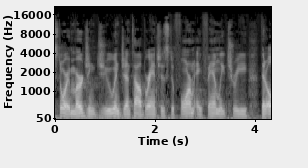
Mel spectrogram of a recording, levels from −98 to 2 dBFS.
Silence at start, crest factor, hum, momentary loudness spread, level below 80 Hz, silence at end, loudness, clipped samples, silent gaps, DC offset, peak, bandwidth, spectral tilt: 0 s; 20 dB; none; 9 LU; -56 dBFS; 0 s; -28 LUFS; under 0.1%; none; under 0.1%; -8 dBFS; 16.5 kHz; -5.5 dB/octave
